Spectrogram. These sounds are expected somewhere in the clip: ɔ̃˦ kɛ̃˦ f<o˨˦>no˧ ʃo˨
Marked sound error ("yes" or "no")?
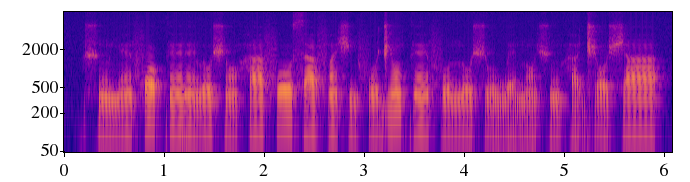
yes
